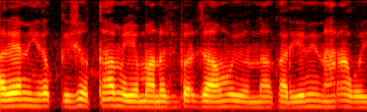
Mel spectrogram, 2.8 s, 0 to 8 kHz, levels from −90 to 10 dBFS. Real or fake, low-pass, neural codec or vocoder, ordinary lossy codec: fake; none; codec, 16 kHz, 8 kbps, FunCodec, trained on Chinese and English, 25 frames a second; none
